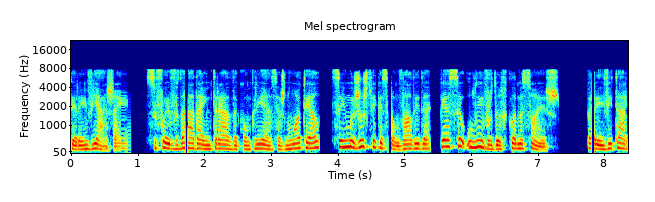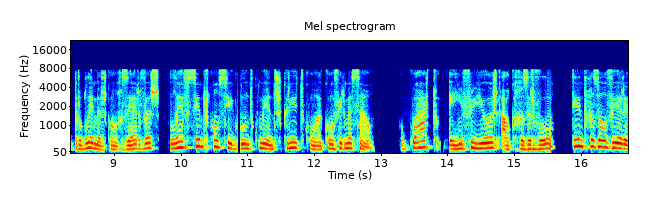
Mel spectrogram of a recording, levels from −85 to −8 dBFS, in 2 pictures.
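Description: From 0.74 to 0.90 s, concealed Bluetooth headset packet loss drops about 150 ms of audio scattered across 195 ms, with runs up to about 53 ms. The receiver repeats a recent stretch of waveform, giving a flat buzzy tone and a small warble as real sound resumes. On a spectrogram this shows as evenly spaced harmonic stripes held at constant level.

At 1.71 s comes the first gap between chunks: roughly 48 ms of hard-edged silence at a join between 3 s chunks. No audio is lost, but the flow breaks abruptly. The waveform drops straight to silence, and the spectrogram shows a clean blank vertical band.

Concealed Bluetooth headset packet loss returns from 2.55 to 2.59 s (45 ms), with the same short buzz.

The same roughly 48 ms gap between chunks recurs at 4.76 s and 7.80 s.

A further 37.5 ms of concealed Bluetooth headset packet loss buzzes at 8.82 to 8.86 s.

The gap between chunks appears again at 10.85 s and 13.90 s, every 3 s in all.

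The last concealed Bluetooth headset packet loss spans 15.44 to 15.55 s, with 60 ms lost in runs up to 37.5 ms.

The mSBC headset codec underneath caps the band at 8 kHz and adds only a faint grain on loud sounds.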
